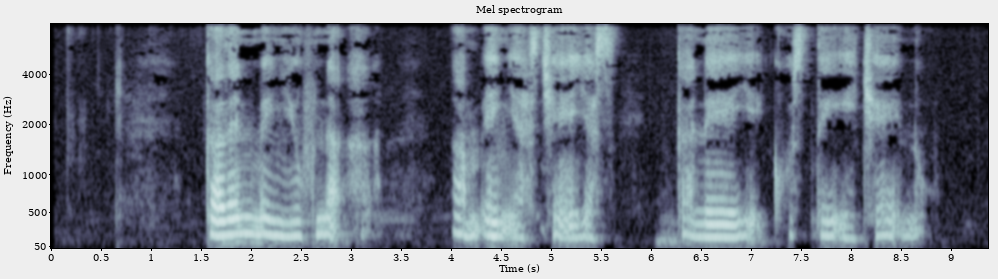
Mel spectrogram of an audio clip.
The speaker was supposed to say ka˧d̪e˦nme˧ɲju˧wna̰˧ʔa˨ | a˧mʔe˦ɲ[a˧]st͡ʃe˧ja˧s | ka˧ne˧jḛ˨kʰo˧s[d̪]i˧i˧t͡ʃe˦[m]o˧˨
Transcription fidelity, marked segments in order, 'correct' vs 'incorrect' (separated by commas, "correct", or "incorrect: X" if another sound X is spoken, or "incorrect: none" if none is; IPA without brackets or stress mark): correct, incorrect: t̪, incorrect: n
